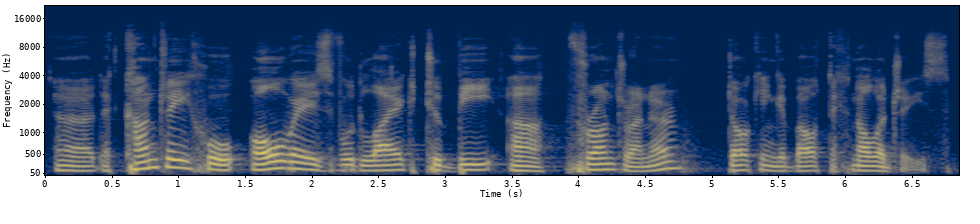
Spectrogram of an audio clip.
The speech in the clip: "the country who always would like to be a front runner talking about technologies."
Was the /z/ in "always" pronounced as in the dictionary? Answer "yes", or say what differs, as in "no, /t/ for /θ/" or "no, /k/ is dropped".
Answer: yes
